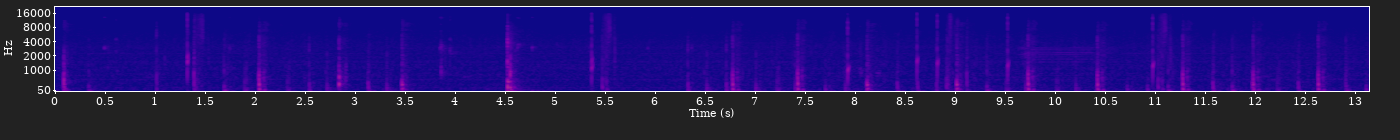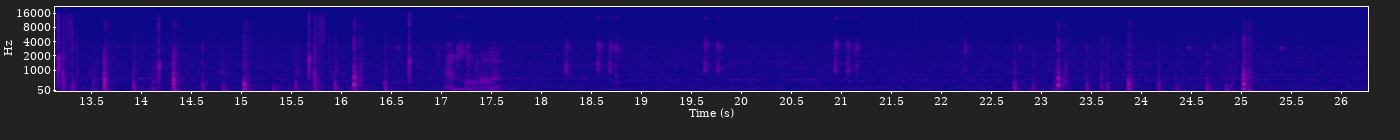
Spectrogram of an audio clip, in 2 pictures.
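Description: A pickaxe chips rapidly at stone, block after block crumbling away.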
